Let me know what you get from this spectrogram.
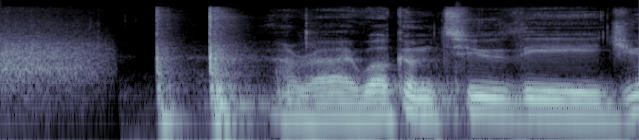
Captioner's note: gavel clacks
